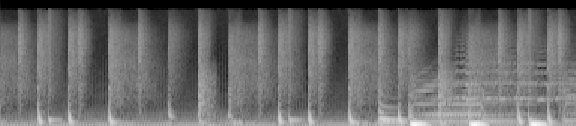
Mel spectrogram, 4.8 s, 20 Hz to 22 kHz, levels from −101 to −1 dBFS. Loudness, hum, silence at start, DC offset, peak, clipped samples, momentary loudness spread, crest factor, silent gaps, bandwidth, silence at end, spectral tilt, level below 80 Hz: -24 LUFS; none; 0 s; under 0.1%; -4 dBFS; under 0.1%; 12 LU; 18 dB; none; 16.5 kHz; 0 s; -4.5 dB/octave; -22 dBFS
